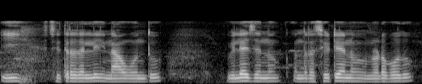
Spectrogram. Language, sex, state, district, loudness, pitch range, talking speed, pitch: Kannada, male, Karnataka, Koppal, -19 LUFS, 140-155 Hz, 115 wpm, 150 Hz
